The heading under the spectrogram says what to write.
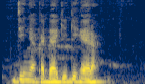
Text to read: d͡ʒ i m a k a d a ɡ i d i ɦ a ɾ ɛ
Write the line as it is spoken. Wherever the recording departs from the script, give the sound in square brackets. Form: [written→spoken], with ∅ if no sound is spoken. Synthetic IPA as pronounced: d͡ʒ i [m→ɲ] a k a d a ɡ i [d→ɡ] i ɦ [a→ɛ] ɾ [ɛ→a]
